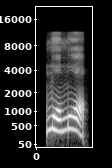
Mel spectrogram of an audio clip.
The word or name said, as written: 默默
